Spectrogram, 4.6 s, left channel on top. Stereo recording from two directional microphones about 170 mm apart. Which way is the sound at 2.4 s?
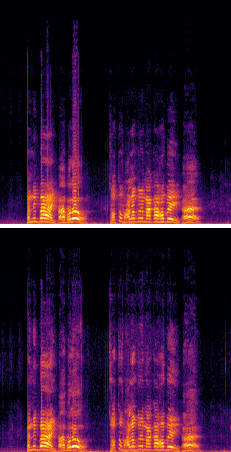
15° right (ahead or behind).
